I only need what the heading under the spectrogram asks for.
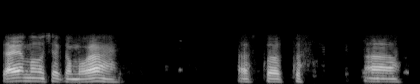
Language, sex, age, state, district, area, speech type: Sanskrit, male, 45-60, Karnataka, Vijayanagara, rural, conversation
